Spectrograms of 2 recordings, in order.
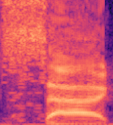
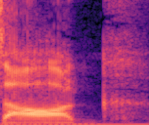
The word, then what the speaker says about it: Sog: Okay, apparently I've been pronouncing it wrong. It's not Sag, it's Sog.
